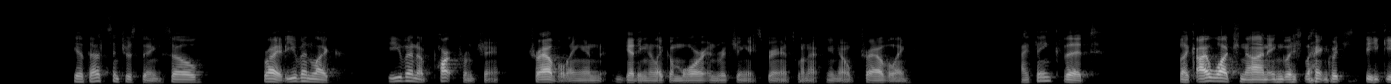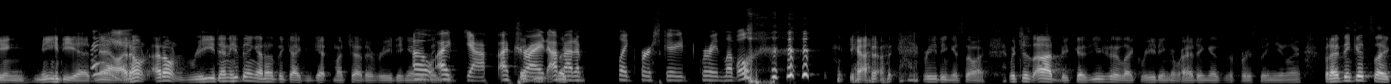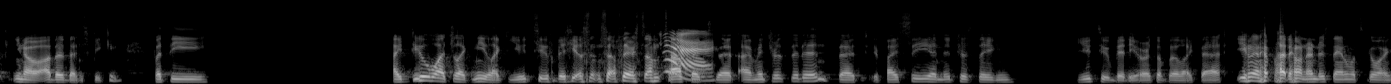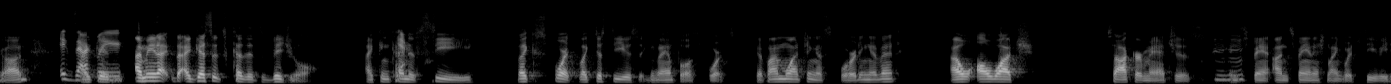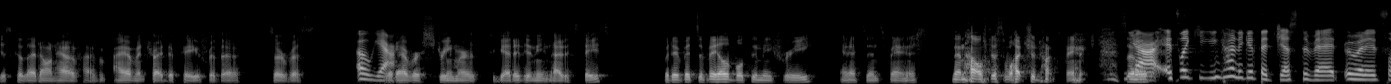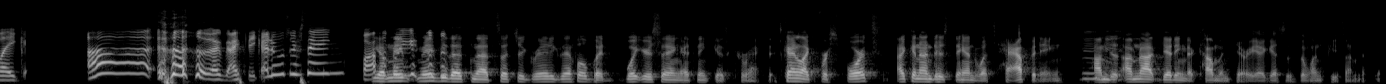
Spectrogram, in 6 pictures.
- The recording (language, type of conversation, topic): English, unstructured, What would you do if you could speak every language fluently?
- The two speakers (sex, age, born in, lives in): female, 35-39, United States, United States; male, 55-59, United States, United States
- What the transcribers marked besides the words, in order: laughing while speaking: "non-English language speaking media"; stressed: "read"; laughing while speaking: "anything, I"; "grade" said as "gade"; laugh; chuckle; laughing while speaking: "Yeah, I know"; laughing while speaking: "videos and stuff, there are"; other background noise; laughing while speaking: "even if I don't"; laughing while speaking: "available"; laughing while speaking: "then I'll just watch it on Spanish"; drawn out: "Ah"; laugh; giggle; laughing while speaking: "understand"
